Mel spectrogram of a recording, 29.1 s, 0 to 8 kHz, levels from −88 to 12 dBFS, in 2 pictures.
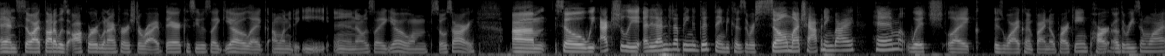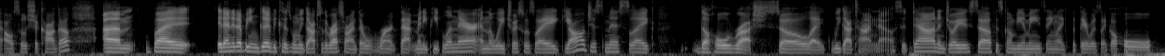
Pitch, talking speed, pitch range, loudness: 155 Hz, 250 wpm, 140-170 Hz, -37 LUFS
